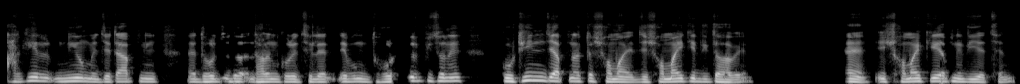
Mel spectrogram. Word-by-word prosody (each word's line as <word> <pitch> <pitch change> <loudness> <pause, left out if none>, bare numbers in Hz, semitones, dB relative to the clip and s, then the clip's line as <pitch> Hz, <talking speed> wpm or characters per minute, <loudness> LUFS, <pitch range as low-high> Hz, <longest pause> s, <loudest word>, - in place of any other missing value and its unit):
আগের 165 +6 +1 0.3
নিয়মে 145 -4 +3
যেটা 130 +1 0
আপনি 135 +1 -3 0.4
অ্যা 125 - -3
ধৈর্য 130 +1 +2
ধ - - +3 0.2
ধারণ 125 +1 +3
করেছিলেন 120 0 0 0.2
এবং 135 0 0 0.2
ধৈর্যর 130 +7 -1
পিছনে 160 0 +1 0.5
কঠিন 165 +7 +4
যে 165 - +3
আপনার 145 0 -2
একটা 150 0 -2
সময়, 120 -3 +2
যে 115 - +1
সময়কে 135 +3 +3
দিতে 125 0 0
হবে, 110 0 0 1.0
হ্যাঁ, 125 -5 +3 0.2
এই 130 - +2
সময়কে 140 +2 +2
আপনি 135 0 0
দিয়েছেন 110 -1 -1
130 Hz, 155 wpm, -20 LUFS, 125-145 Hz, 1.0 s, কঠিন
